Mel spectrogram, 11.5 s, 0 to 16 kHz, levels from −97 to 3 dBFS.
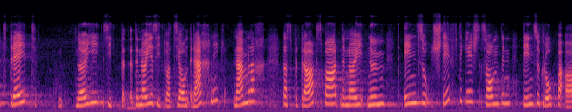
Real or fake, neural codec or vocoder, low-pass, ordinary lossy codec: real; none; 7.2 kHz; Opus, 32 kbps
